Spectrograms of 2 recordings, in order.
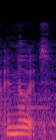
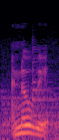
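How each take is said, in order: Both takes have the same delivery.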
